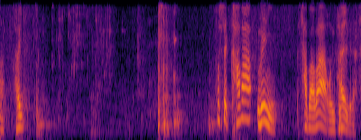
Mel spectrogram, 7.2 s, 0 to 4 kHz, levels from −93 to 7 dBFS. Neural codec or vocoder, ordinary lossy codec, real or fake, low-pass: none; Opus, 16 kbps; real; 3.6 kHz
